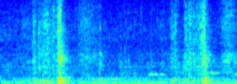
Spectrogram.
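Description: Kitchen knife slicing lengthwise through an onion and striking the plastic cutting board: one sharp cut-and-knock about half a second in.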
